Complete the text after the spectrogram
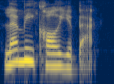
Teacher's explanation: i'm going to do this let me change this to lemmy you just skip the t completely and blend it together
